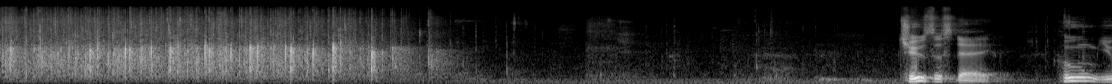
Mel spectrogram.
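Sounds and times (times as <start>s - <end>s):
audience hand clapping in praise: 0.0s - 5.2s
speech: 9.1s - 10.0s, 10.6s - 11.1s.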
